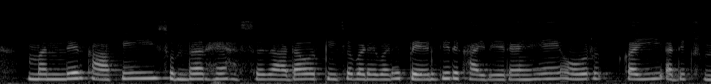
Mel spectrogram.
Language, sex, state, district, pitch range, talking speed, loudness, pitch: Hindi, female, Chhattisgarh, Jashpur, 235-260 Hz, 175 wpm, -35 LUFS, 245 Hz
